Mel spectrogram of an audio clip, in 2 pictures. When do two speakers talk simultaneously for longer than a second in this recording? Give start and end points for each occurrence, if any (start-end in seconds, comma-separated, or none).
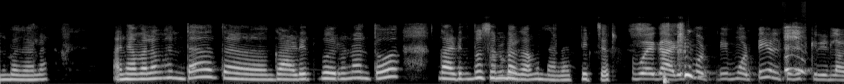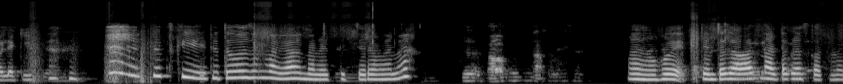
none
